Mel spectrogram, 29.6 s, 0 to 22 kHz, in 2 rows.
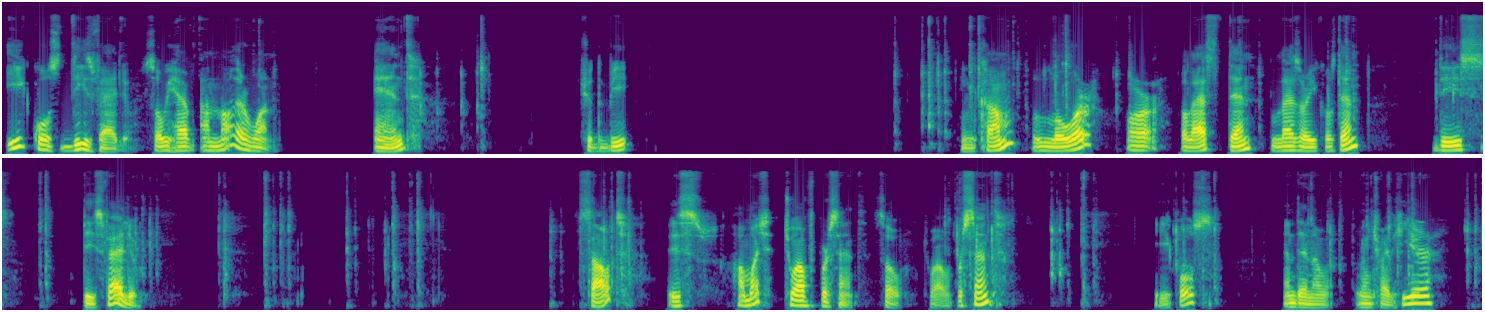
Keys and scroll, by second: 7.7 ctrl+c, 9.5 Return, 13.2 ctrl+v, 20.9 Tab.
